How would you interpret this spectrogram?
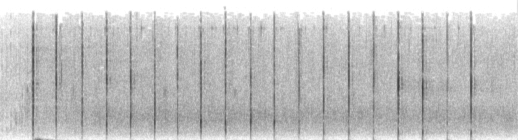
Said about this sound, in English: Ingrid could not be with us today, but she will receive the medal at the IEEE Medal Ceremony in August in San Francisco. But I do recommend we give her a round of applause in absentia.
